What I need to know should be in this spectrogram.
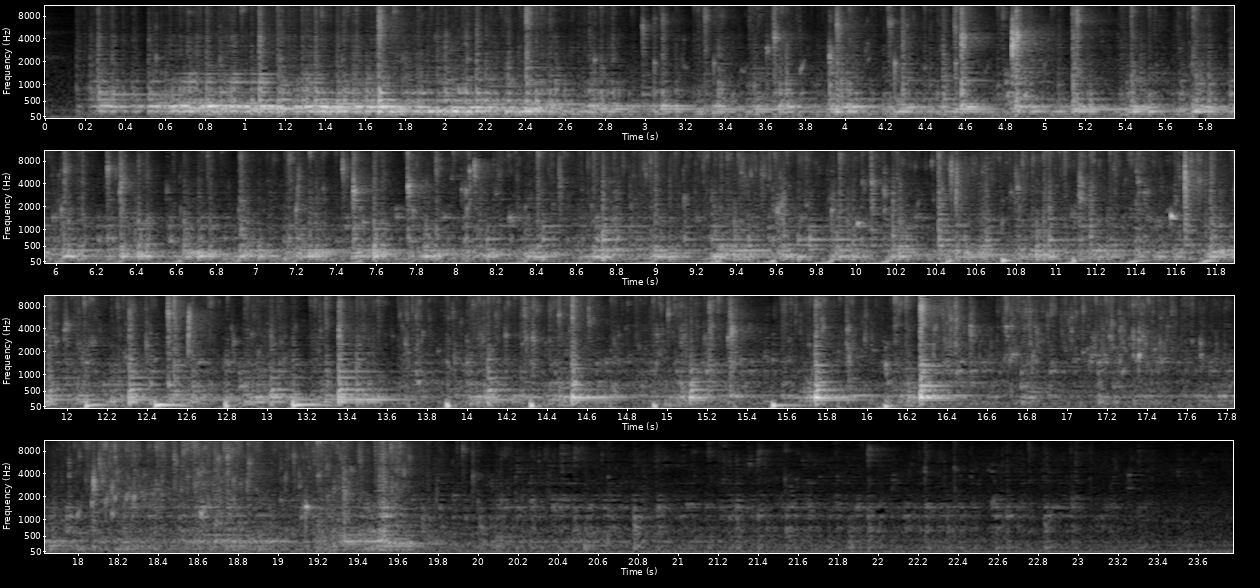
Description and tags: water falling to the sink /agua cayendo en el fregadero
sink, faucet, kitchen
